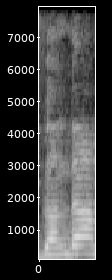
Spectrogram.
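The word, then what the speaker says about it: गंदा: okay the next one is ganda okay ganda pronunciation is gandha meaning is dirty meaning is dirty ok means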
